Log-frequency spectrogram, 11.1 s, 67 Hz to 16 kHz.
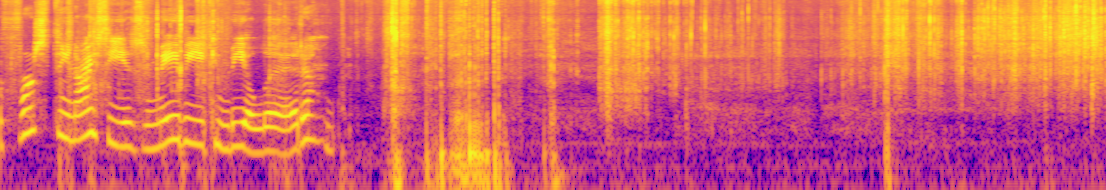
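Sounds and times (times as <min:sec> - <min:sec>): packing wrap rustling: 0:03.9 - 0:11.0.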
